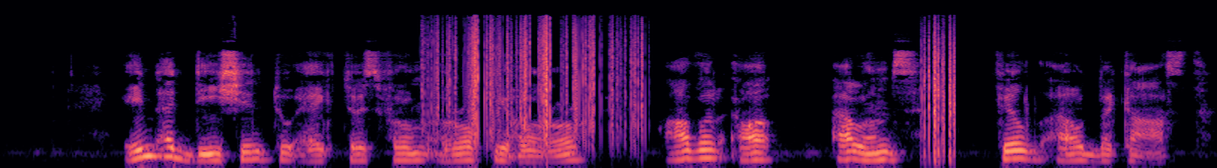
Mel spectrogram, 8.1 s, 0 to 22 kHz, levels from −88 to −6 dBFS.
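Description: A worn cable or connector was likely being disturbed, its contact resistance jumping about and adding irregular bursts of noise to the speech. This cable scratch noise first runs from 2.79 to 4.33 s as a dense rustling scrape roughly as loud as the speech itself. It returns more briefly from 6.13 to 6.37 s, this time somewhat louder than the speech, a sharp scratching flurry sitting on top of it.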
